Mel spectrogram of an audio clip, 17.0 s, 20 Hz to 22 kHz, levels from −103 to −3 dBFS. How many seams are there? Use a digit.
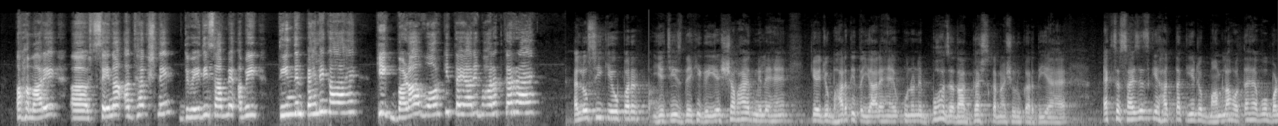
2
